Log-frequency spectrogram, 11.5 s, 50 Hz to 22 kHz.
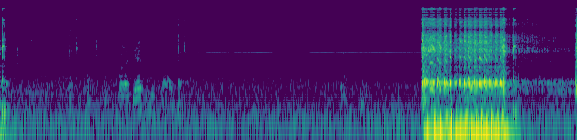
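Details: Toyota MR2 turbo: after some quiet clicking, the starter spins the engine steadily for about three seconds but it never catches; cranks, no start.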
